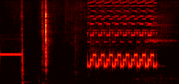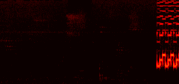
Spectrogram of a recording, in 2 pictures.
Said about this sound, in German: Hinterlass nach dem Piepton eine Nachricht.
